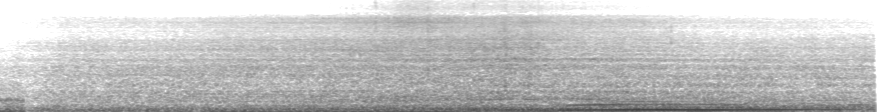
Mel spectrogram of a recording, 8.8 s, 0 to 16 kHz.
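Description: Cupra Ateca with its 2.0 TSI turbocharged four-cylinder driving past on a wet, slushy road: tyre hiss slowly grows louder, and a low engine hum joins it for about two seconds near the loudest point before both ease off as the car pulls away.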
